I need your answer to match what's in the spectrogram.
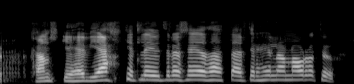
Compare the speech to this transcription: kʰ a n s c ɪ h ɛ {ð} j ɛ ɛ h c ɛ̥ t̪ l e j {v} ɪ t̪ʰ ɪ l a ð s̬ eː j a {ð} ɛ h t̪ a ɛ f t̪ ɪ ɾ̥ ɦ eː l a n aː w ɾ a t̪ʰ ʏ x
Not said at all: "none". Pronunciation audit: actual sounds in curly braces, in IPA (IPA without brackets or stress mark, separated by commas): v, v, θ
